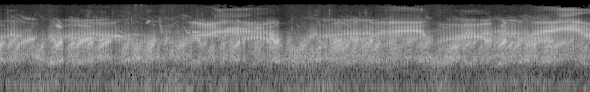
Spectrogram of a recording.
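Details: Frogs calling in the water: a steady croaking chorus, with a louder arching, whining call rising and falling above it roughly every three seconds.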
